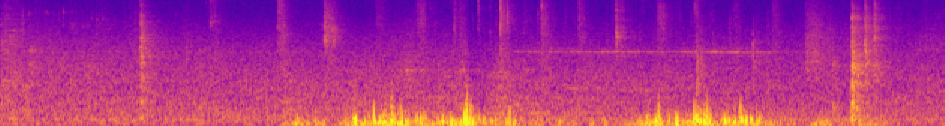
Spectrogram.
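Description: Brush scrubbing the diesel-soaked drive chain of a Suzuki Hayabusa, in two bouts about two and four and a half seconds in, with a few light clicks of the chain and brush.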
